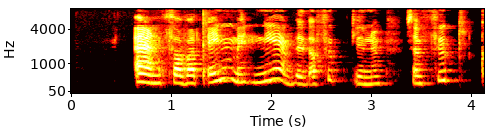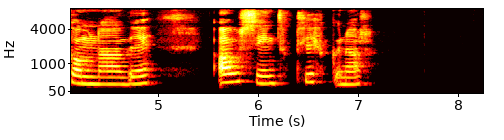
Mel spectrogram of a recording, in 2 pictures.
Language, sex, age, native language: Icelandic, female, 18-19, Icelandic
